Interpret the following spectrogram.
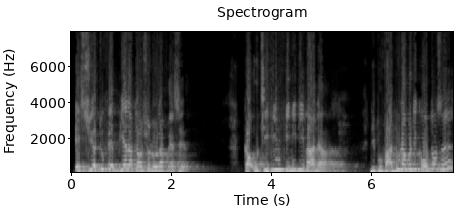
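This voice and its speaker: A man's voice: sits high, a little mellow. A man giving an Islamic sermon as imam, emphatic and repetitive, with frequent tag words. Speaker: imam preacher. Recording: echoey hall with long reverb.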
